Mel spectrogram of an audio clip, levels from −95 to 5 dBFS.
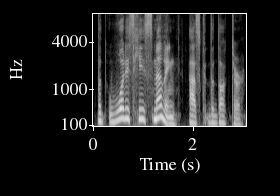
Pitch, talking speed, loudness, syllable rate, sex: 165 Hz, 155 wpm, -17 LUFS, 4.1 syllables/s, male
